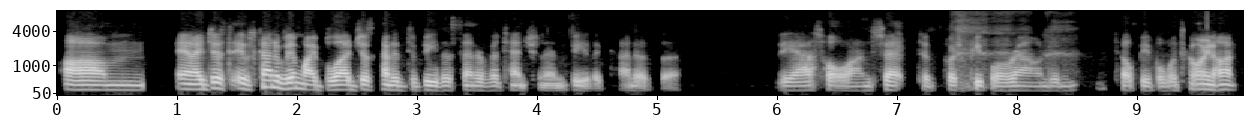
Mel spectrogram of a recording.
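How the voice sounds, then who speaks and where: Booming-voiced man on a tinny line. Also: steady tone, fairly quick, gravelly, dry recording. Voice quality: big loud booming voice. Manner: rambling, frequent fillers and restarts. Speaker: podcast guest, first assistant director. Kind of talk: casual interview chat. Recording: dry tinny phone-like sound.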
